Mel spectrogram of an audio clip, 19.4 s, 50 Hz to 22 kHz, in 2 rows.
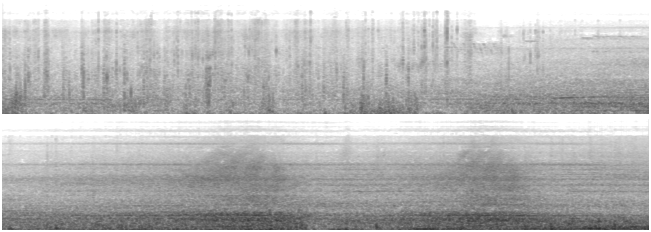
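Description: A Class 390 Pendolino electric train, unit 390040, pulls out of Stoke-on-Trent station with a low rumble that builds steadily over twenty seconds, joined by rising whine and passing rolling noise as it gathers speed nearby.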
